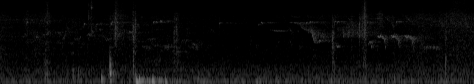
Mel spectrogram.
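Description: Birds chirping in short calls, with a few dull knocks and thuds about a second and a half in.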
